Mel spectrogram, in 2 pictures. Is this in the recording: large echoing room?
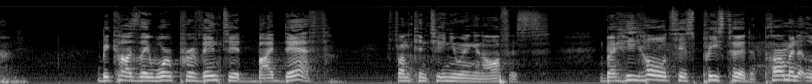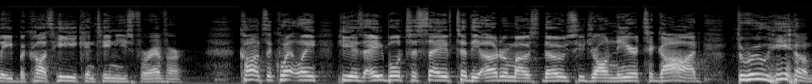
yes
